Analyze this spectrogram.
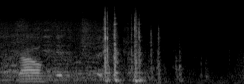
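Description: A phone handset clatters onto its hook.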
